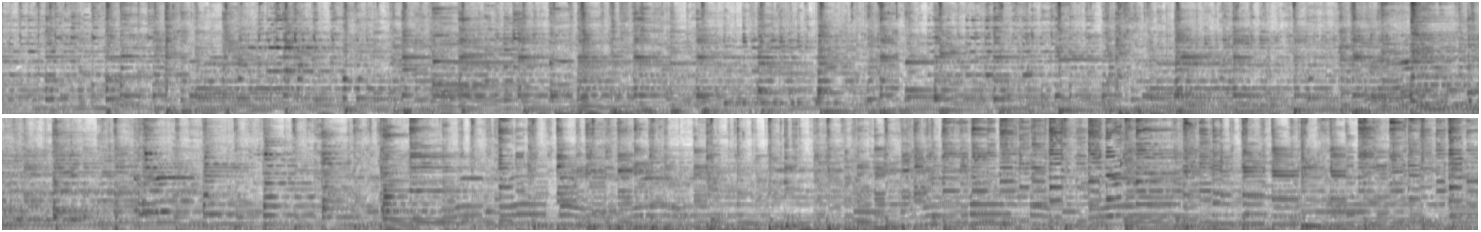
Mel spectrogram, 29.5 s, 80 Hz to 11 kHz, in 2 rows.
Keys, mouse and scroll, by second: 0.6 c, 2.1 c, 4.4 c, 5.0 click, 5.4-7.1 middle drag, 7.1 right click, 9.1 c, 10.4 right click, 10.6-13.6 middle drag, 12.1 c, 13.9-15.0 right drag, 14.4 KP_Decimal, 15.0 middle click, 15.6 z, 17.1-18.1 drag, 17.6 z, 18.3 ctrl+z, 20.4 i, 21.6-23.5 drag, 25.0 KP_3, 25.3 Tab, 26.2 ctrl+s, 26.7 z, 28.8 Tab.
